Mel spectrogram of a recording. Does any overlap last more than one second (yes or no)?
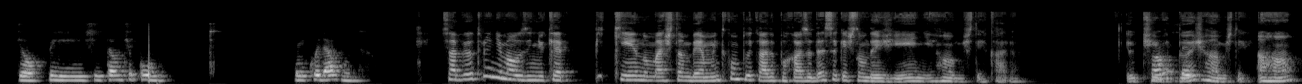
no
